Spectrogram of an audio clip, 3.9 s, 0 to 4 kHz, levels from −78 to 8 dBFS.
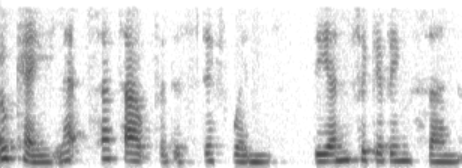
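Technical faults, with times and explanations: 1.22–1.46 s and 1.69–1.95 s, speech cut by the noise suppressor: it took speech for noise, dipping about 14 dB, then about 11 dB just before "winds the", so brief stretches sound swallowed.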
